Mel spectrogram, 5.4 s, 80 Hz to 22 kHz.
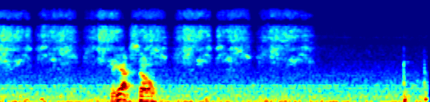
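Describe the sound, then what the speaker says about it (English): A 4140 steel knife blade drawn across a 600 grit sharpening stone, giving a few faint rasping strokes midway through an otherwise quiet stretch. "So we'll just go ahead and start putting edge on this thing."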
